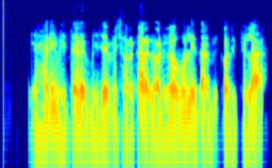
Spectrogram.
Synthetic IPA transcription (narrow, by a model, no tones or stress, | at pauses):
ḛɦaɾibʱit̪ɔɾebid͡ʒepisɔɾkaɾɔɡɔɽ̤ibɔbolid̪abikɔɾit̪ʰila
